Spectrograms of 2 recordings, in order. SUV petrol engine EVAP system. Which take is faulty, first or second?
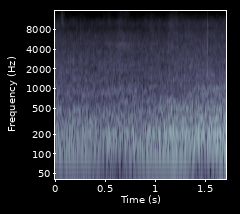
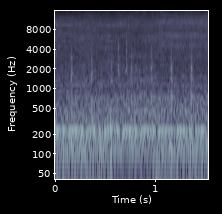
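second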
